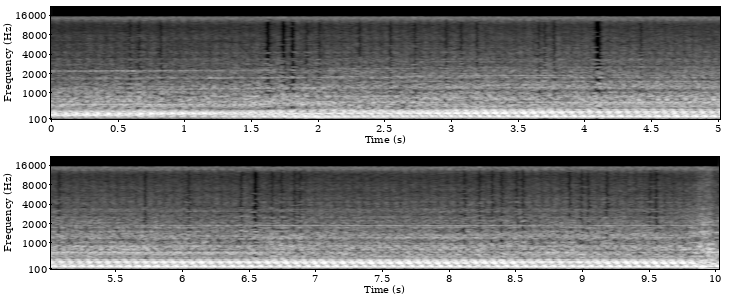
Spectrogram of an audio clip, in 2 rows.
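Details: Nissan 240SX S13 with swapped RB20DET six-cylinder, first start after over a year sitting, once power was fed to the wire by the ECU and the crank angle sensor reinstalled: fast, steady, even drone, running smoothly. Idle is way too high with idle and AFR still unset; it might be burning a tiny bit of oil.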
